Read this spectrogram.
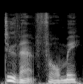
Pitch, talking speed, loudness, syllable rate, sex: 105 Hz, 290 wpm, -17 LUFS, 5.1 syllables/s, male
